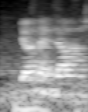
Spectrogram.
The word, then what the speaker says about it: John and Don: Hồi nãy bạn cho mình hỏi là cái shop này đọc đúng, đọc cái store này đọc đúng tên là John and Don đúng không? Chính xác. John and Don.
